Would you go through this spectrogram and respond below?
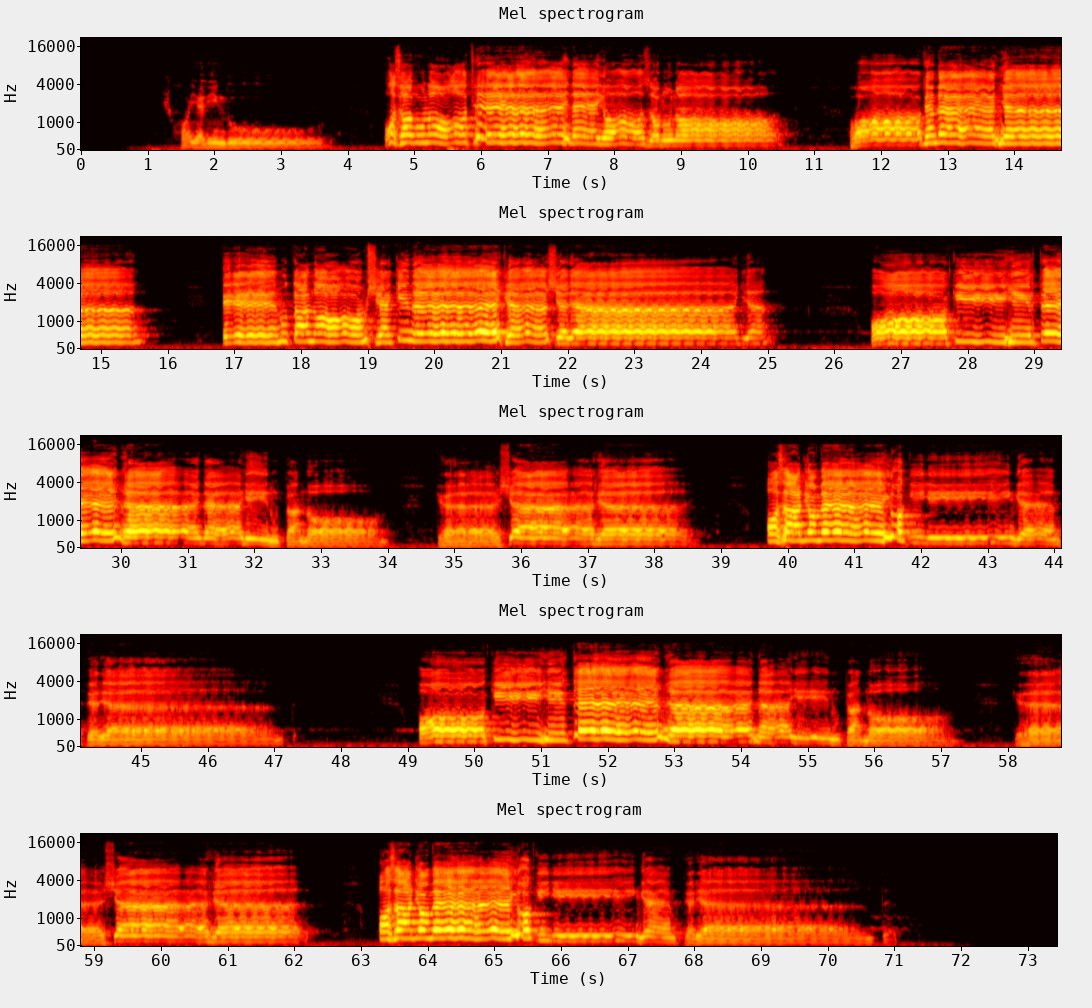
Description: ének
Nádas mente (Kalotaszeg, Erdély)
